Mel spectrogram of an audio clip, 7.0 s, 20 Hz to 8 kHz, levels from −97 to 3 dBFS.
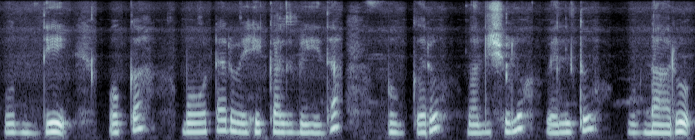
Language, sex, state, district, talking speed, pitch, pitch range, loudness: Telugu, female, Andhra Pradesh, Annamaya, 80 wpm, 190 Hz, 185-225 Hz, -18 LUFS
